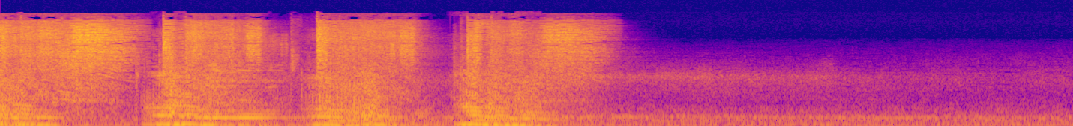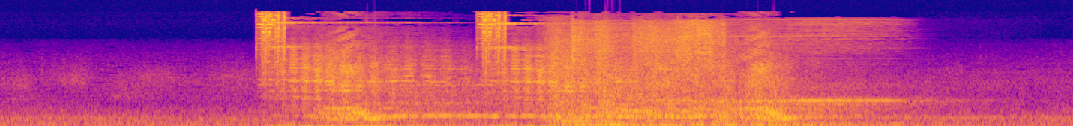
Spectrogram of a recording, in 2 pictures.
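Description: Lightsabers hum and clash in a fight.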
